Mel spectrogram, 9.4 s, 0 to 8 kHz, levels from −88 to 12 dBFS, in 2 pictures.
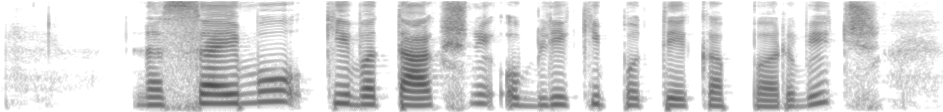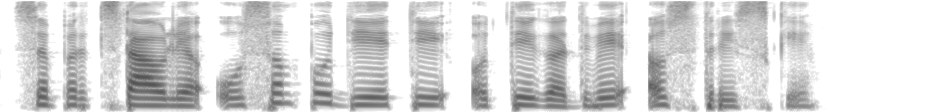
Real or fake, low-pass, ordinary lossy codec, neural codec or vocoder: real; none; none; none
